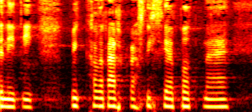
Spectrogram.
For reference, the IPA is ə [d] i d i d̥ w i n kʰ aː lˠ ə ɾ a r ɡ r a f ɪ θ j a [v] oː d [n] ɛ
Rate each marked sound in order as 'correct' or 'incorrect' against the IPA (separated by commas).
incorrect, incorrect, correct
